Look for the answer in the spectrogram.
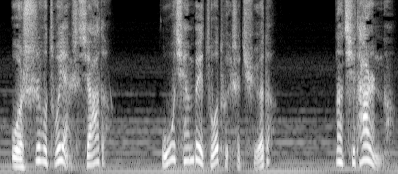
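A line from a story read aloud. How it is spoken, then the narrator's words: Plain. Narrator (Chinese): 吴桐说道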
